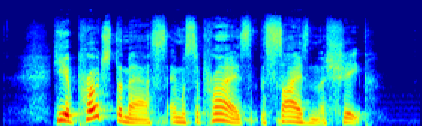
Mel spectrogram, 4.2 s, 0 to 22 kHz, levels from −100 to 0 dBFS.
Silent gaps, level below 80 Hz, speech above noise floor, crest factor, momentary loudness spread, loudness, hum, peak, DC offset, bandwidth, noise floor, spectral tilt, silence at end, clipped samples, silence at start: none; -62 dBFS; 37 dB; 20 dB; 13 LU; -23 LUFS; none; -2 dBFS; under 0.1%; 12.5 kHz; -59 dBFS; -6.5 dB/octave; 0.6 s; under 0.1%; 0.55 s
